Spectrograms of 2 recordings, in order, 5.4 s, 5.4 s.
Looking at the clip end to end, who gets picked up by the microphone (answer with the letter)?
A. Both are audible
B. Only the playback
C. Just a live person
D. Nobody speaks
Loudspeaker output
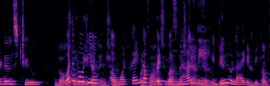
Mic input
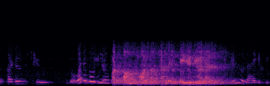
A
